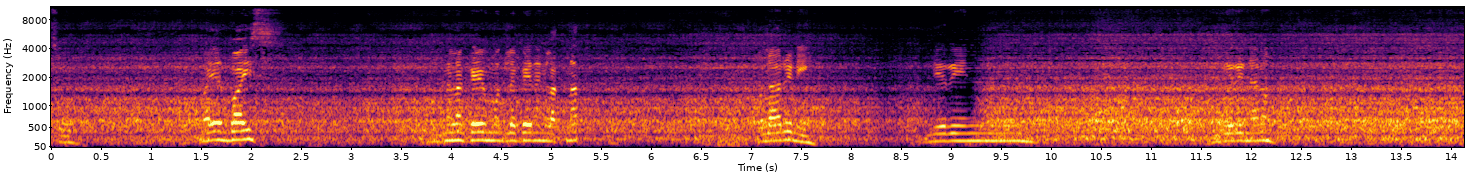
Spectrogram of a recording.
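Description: Air and sealant hiss steadily from a can into a tyre valve.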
